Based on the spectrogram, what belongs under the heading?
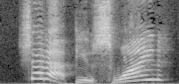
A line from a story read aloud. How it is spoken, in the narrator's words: shouted the Rat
